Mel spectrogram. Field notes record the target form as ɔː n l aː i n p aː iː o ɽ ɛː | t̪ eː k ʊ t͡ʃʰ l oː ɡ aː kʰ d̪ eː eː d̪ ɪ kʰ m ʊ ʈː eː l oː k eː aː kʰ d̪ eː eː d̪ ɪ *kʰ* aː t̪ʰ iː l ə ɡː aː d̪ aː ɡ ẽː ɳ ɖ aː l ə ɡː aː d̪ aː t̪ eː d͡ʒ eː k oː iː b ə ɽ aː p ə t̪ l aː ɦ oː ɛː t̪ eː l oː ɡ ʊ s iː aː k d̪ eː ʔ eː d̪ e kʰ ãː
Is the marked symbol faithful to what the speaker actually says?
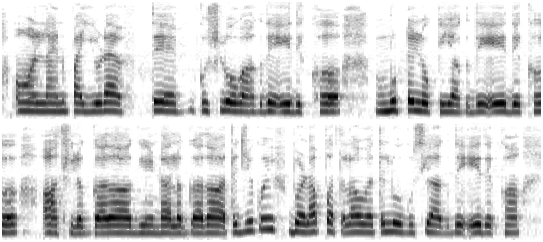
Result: yes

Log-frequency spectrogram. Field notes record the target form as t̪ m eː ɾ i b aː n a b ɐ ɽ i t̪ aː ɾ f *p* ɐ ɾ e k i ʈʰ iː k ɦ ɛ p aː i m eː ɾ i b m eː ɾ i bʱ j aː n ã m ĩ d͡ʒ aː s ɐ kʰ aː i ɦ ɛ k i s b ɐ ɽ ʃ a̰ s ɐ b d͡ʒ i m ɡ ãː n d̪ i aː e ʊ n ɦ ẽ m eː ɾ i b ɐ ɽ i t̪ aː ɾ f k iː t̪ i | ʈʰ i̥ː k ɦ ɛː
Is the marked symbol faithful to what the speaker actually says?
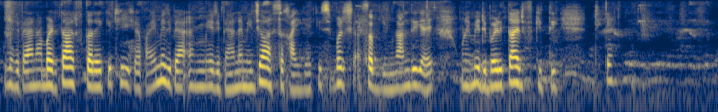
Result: no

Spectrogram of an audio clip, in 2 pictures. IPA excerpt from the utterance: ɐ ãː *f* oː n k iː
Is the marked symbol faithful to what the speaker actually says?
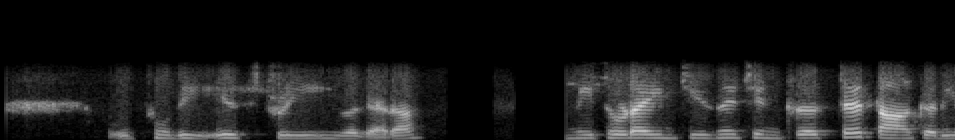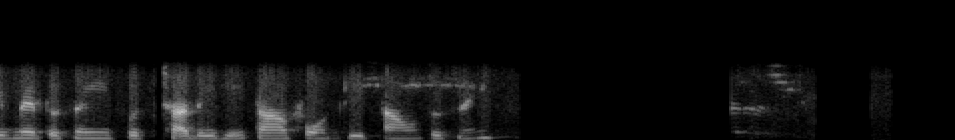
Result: yes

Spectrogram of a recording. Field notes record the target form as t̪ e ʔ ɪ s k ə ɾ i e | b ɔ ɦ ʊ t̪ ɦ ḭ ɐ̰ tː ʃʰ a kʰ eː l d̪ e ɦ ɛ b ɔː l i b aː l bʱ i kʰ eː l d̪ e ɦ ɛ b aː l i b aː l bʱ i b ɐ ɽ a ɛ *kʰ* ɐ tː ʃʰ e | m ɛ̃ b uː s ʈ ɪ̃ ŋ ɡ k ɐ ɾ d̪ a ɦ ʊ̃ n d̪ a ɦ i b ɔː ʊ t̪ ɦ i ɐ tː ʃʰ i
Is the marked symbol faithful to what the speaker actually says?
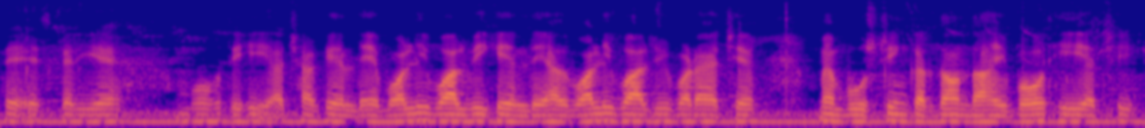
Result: no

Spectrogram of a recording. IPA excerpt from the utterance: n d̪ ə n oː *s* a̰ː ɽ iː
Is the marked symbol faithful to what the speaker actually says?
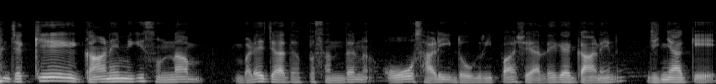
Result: yes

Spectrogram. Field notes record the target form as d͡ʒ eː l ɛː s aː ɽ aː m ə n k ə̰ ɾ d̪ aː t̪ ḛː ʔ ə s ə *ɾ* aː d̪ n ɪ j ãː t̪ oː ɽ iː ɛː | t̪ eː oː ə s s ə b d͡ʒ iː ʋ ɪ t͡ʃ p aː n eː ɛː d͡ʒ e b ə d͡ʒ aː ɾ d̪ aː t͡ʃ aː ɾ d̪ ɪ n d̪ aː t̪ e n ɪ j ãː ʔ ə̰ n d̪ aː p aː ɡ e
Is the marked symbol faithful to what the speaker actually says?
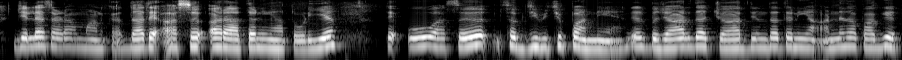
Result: yes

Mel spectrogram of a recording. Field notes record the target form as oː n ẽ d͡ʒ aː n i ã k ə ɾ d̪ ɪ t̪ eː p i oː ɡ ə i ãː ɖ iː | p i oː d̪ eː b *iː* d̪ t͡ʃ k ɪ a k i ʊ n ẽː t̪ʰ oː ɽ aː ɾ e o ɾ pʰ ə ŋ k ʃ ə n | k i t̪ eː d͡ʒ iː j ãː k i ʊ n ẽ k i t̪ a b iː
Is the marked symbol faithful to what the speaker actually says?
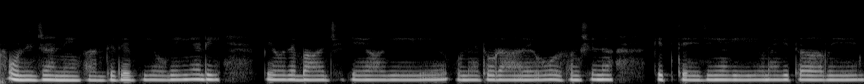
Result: no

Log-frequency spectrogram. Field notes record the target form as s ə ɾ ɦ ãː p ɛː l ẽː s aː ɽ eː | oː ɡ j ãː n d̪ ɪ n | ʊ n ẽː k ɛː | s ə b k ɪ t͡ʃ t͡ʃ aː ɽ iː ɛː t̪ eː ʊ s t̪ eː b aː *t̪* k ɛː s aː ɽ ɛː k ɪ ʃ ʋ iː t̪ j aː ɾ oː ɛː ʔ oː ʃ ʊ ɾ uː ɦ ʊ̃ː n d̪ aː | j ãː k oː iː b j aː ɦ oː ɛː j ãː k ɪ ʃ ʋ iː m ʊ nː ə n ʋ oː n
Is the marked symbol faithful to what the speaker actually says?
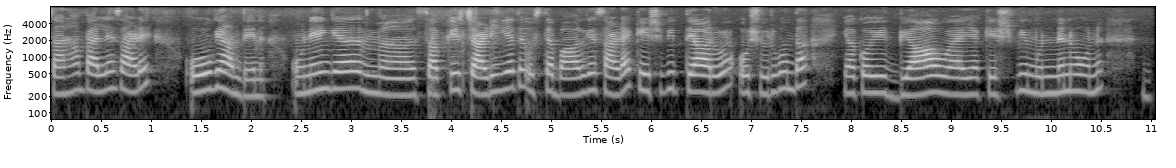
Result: no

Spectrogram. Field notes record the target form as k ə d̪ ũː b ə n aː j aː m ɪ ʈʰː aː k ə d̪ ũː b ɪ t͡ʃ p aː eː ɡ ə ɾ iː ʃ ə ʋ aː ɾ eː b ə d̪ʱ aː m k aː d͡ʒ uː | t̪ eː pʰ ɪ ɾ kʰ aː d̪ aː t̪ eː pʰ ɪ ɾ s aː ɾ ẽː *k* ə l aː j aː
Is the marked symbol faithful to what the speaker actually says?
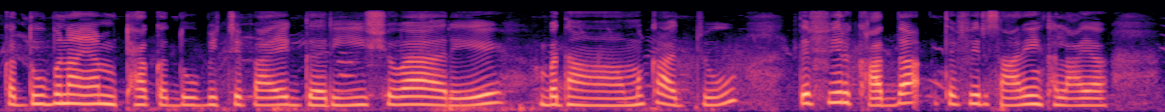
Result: no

